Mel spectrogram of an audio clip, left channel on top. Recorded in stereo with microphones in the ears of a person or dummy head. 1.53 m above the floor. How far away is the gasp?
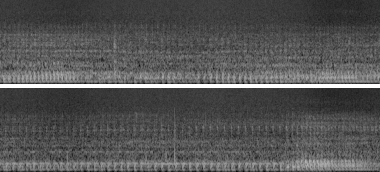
I don't hear a gasp.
